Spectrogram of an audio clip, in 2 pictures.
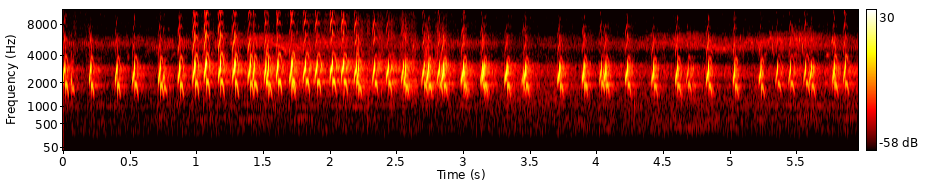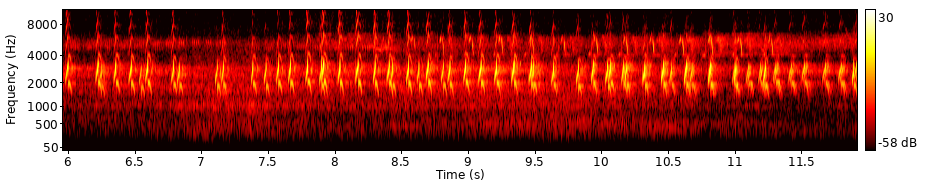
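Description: Blue-tailed bee-eaters give a steady stream of rolling, liquid chirps, several per second, bright and mid-high. The calls overlap as if from more than one bird.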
